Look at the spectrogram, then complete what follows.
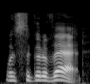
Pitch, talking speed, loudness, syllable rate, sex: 165 Hz, 400 wpm, -17 LUFS, 7.7 syllables/s, male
